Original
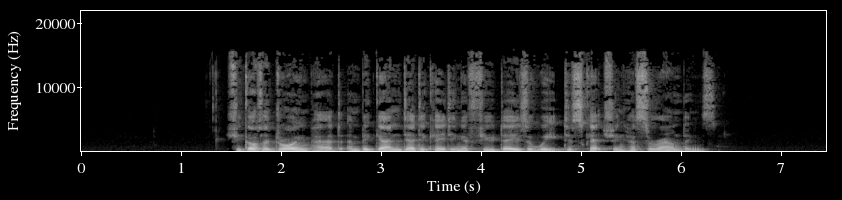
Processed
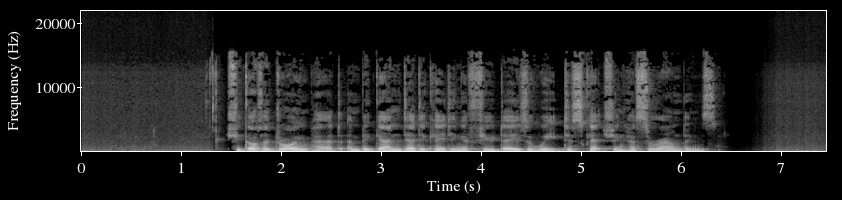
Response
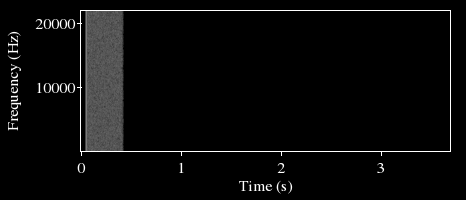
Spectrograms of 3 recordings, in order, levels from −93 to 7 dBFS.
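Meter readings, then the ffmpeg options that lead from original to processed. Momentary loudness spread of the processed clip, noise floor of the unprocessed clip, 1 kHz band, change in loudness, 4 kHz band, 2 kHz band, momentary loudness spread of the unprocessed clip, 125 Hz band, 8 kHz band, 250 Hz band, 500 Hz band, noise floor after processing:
10 LU, -79 dBFS, +1.0 dB, +4.0 dB, +1.0 dB, +1.0 dB, 8 LU, +9.0 dB, +1.5 dB, +6.0 dB, +3.0 dB, -63 dBFS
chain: -af "acompressor=mode=upward:threshold=-22dB:ratio=2.5,lowshelf=f=280:g=10.5,agate=range=-33dB:threshold=-38dB:ratio=3:detection=peak"

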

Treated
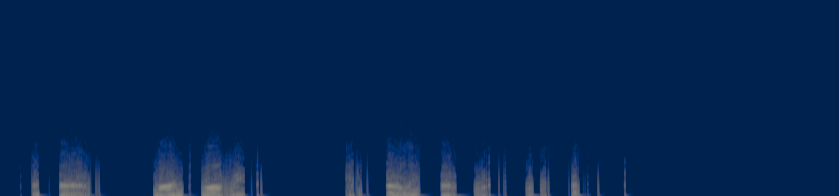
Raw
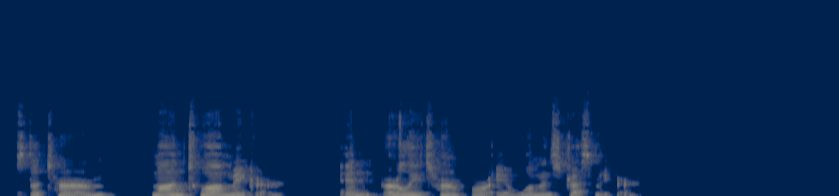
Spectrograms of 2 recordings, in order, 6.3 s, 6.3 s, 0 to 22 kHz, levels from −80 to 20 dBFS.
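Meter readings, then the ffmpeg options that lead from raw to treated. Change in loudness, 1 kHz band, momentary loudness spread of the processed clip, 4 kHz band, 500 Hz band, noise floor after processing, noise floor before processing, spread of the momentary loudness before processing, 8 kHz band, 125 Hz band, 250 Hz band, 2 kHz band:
-2.0 dB, -2.0 dB, 15 LU, -12.5 dB, -1.5 dB, under -85 dBFS, under -85 dBFS, 13 LU, under -20 dB, -3.5 dB, -4.0 dB, -1.0 dB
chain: -af "aeval=exprs='val(0)*gte(abs(val(0)),0.0376)':c=same,afreqshift=35,lowpass=1.7k"

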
